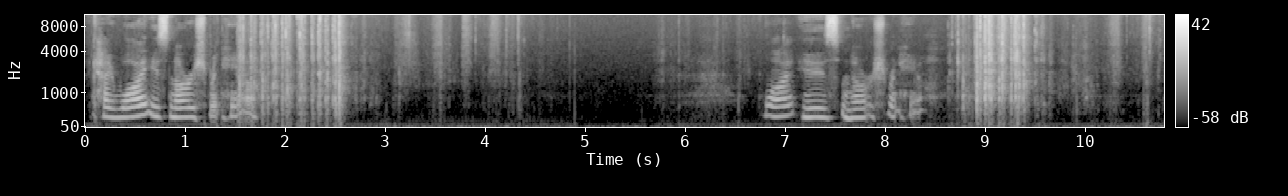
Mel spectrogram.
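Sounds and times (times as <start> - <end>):
speech: 0.2 - 2.0, 7.2 - 8.5
tarot cards shuffled and drawn from the deck: 1.4 - 4.6, 8.6 - 10.7.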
